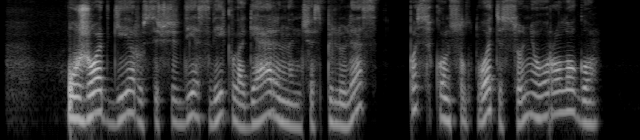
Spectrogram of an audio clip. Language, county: Lithuanian, Panevėžys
